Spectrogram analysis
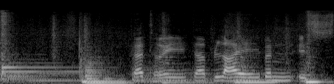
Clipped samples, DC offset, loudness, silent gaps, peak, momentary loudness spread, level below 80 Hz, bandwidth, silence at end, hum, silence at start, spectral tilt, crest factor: under 0.1%; under 0.1%; -27 LUFS; none; -10 dBFS; 10 LU; -36 dBFS; 13 kHz; 0 s; none; 0 s; -6.5 dB/octave; 16 dB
